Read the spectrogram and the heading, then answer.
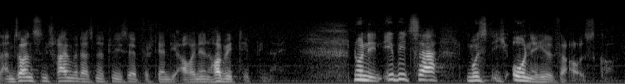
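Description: Didactic middle-aged male TV host. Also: on the high side. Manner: didactic, addresses viewers directly. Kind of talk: scripted studio presentation. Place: studio set dressed as a garden patio. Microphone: lapel mic.

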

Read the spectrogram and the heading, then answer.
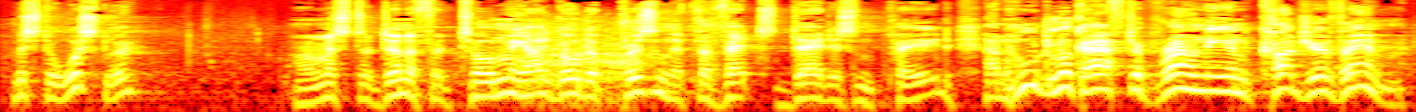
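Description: An actor playing a kindly, anxious old farm worker with a hesitant, rustic way of talking in a children's audio drama. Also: male voice, a little high, animated, brisk, natural voice. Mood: worried. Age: older. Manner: rustic, hesitant turns of phrase. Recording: clearly noisy cassette transfer.

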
